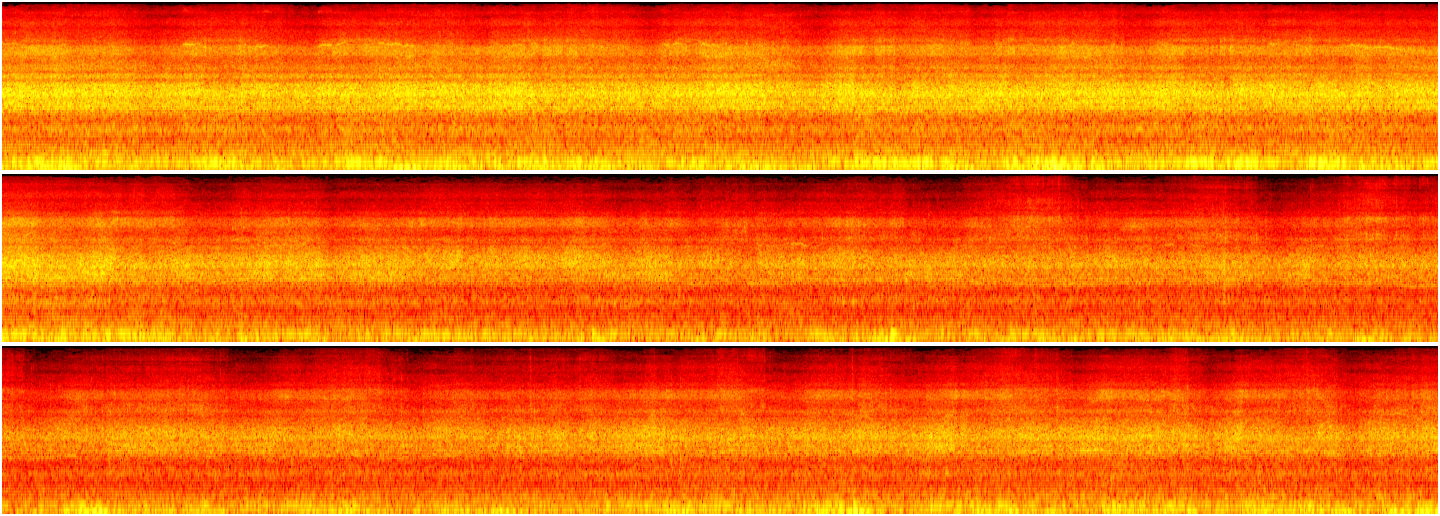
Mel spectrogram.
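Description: Steady rush of wind over the camera microphone mixed with the hiss and scrape of skis carving over groomed snow during a fast downhill run, a little louder for roughly the first ten seconds and then somewhat quieter.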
